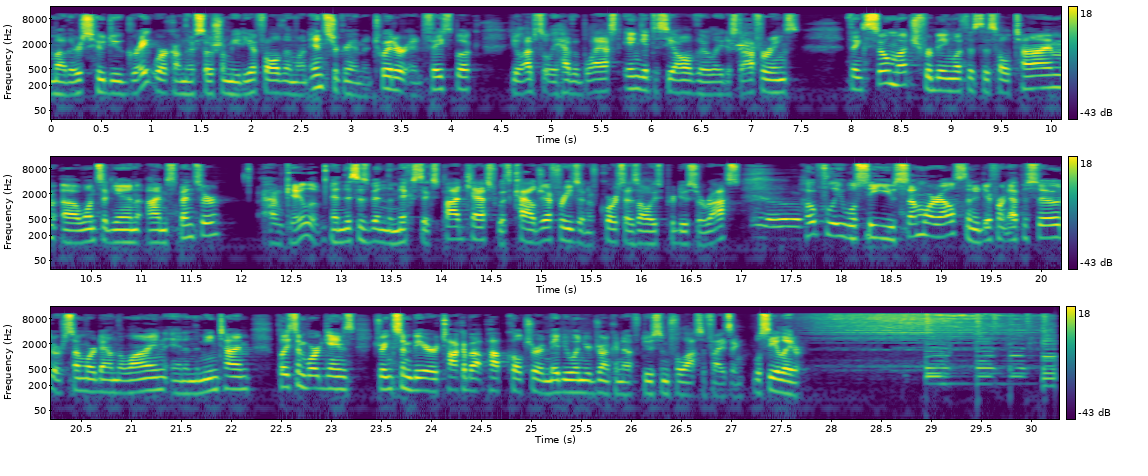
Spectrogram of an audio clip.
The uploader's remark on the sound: We were lucky enough to be invited to the Mother’s Brewing Tasting Room to record an episode with their beer experts.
